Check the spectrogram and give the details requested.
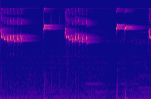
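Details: Common iora, caged, song filled with cililin phrases, recorded with a phone camera: a rapid series of high pulsed notes, then thin level whistles each sliding into a quick buzzy trill, with faint knocks.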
